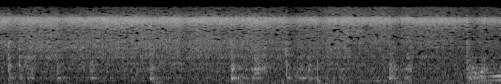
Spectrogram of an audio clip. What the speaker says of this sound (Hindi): इसमें डालेंगे ये लहसुन अदरक का पेस्ट, इसे भी अच्छे से हम भूनेंगे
